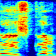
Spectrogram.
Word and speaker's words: SQL: अब इसको एसक्यूएल कह भी सकते हैं, लेकिन इसका जो प्रोनाउंस है वो सीक्वल है।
